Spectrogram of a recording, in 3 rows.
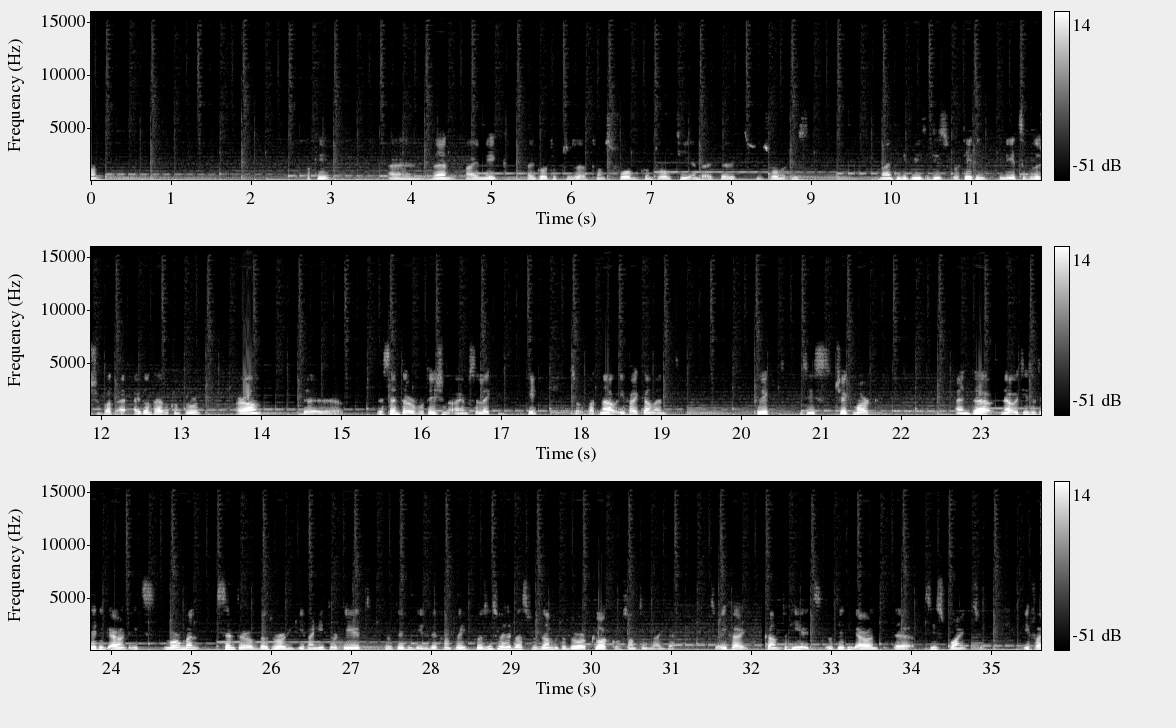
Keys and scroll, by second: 5.1 ctrl+t, 8.9 9.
